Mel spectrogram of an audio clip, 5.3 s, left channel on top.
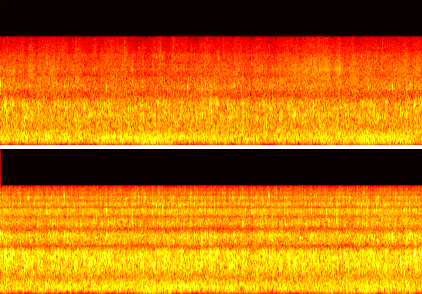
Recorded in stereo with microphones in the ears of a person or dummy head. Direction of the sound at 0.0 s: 75° right (ahead or behind).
